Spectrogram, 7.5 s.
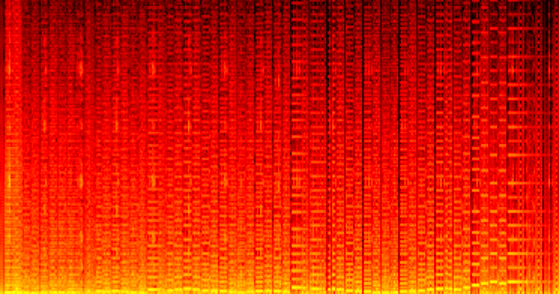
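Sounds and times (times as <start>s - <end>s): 
MOS6581R3 SID chip sound: 0.1s - 7.4s.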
